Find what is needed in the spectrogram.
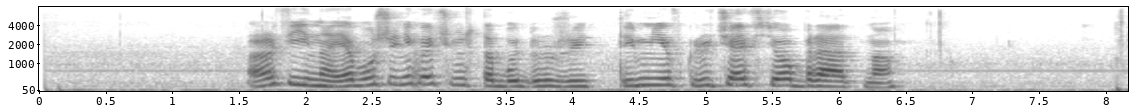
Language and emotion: Russian, sad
